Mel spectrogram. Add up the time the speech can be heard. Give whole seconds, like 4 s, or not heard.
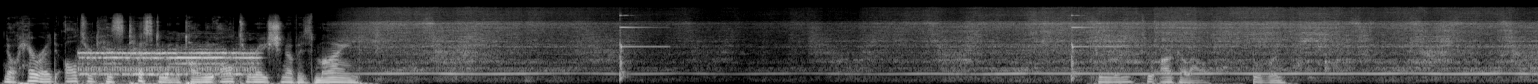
6 s.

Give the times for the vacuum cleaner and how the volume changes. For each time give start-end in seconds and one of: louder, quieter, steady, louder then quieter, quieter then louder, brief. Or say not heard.
3.3-15.3 quieter then louder.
